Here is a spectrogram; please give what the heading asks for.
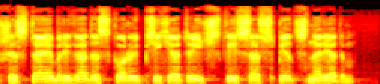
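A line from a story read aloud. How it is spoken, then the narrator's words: Shout. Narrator (Russian): он крикнул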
